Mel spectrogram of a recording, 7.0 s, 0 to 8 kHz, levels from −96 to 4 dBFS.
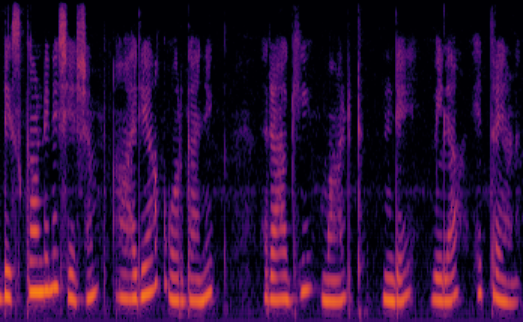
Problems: none marked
